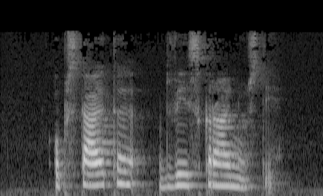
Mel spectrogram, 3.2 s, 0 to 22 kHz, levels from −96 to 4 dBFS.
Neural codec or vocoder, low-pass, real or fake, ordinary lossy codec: none; 19.8 kHz; real; MP3, 48 kbps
